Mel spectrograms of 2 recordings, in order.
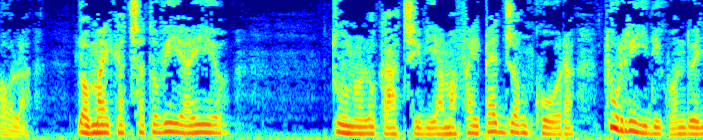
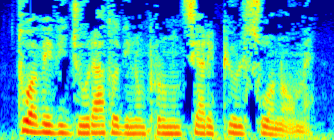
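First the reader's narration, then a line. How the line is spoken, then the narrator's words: Harsh voice. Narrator (Italian): disse con voce aspra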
